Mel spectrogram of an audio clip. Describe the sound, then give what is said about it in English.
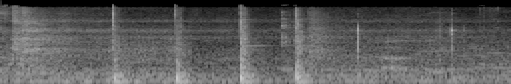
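Green cardamom is pounded in a small leaf-shaped granite pestle and mortar for masala chai at an Indian chai stall: four heavy, evenly spaced thuds, then a couple of lighter taps. “Next, he grabs a small leaf-shaped granite pestle and mortar to grind up some green cardamom and throws it into the pot.”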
